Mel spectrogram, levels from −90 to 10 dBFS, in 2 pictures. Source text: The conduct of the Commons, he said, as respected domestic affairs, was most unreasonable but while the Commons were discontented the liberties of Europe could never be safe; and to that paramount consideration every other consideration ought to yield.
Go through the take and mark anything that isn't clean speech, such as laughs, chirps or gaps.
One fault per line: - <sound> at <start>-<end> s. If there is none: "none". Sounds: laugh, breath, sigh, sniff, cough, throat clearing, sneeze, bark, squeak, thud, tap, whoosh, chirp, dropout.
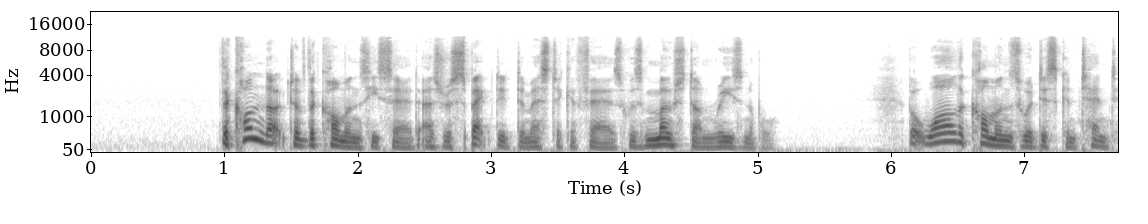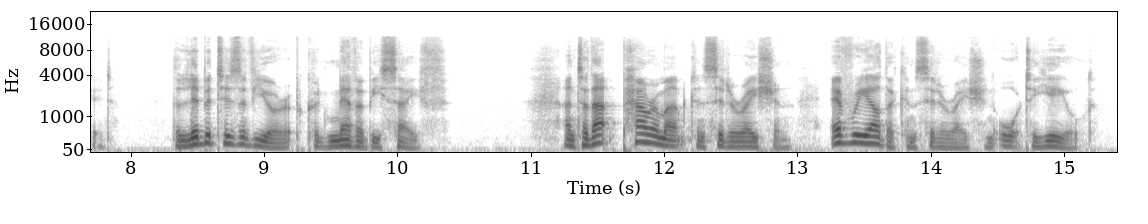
none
